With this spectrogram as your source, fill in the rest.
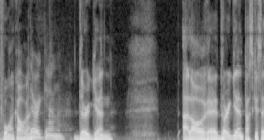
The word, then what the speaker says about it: Derganc: Durgan? Je le dis pas comme il faut encore. Hein? Durgan. Alors, Durgan, parce que ça s'écrit D-E-R-G-A-N-C. On ne prononce pas le C.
